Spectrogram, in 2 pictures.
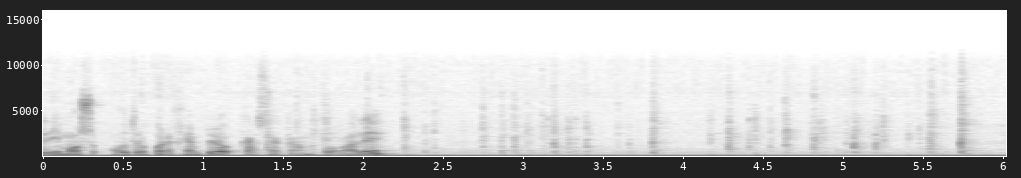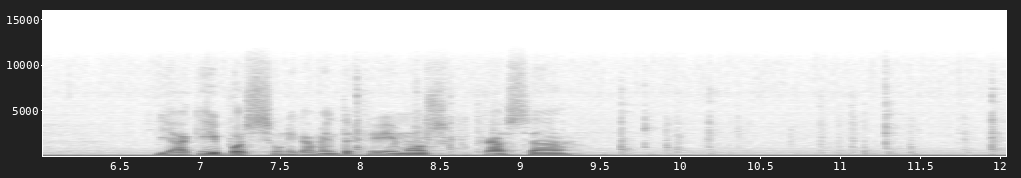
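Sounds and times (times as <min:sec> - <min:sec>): keyboard typing: 0:01.3 - 0:05.9, 0:07.7 - 0:08.9, 0:09.6 - 0:12.0.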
